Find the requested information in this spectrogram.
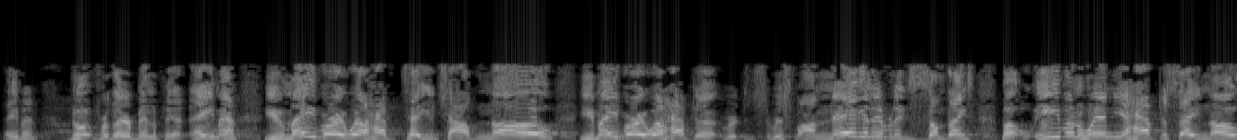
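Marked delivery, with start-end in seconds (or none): none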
